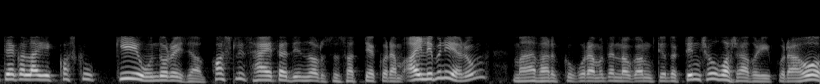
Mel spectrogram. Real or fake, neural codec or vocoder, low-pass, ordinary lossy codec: fake; codec, 16 kHz, 1 kbps, X-Codec, WavLM features, trained on Multilingual LibriSpeech; 3.6 kHz; none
